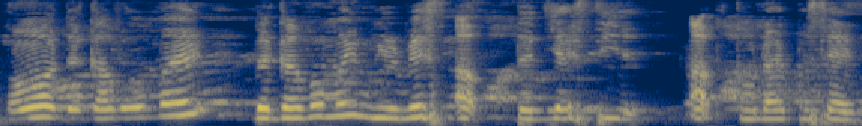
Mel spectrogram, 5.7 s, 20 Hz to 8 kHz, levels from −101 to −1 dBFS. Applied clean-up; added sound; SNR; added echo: classical method WPE with log-MMSE.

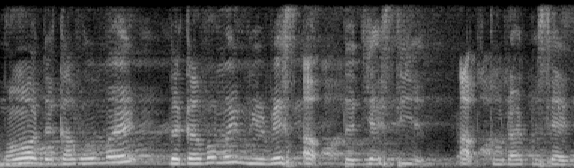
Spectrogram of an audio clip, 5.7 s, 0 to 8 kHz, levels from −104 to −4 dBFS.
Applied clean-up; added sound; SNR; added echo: none; Drum; 20 dB; reverberation time 2.2 s.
